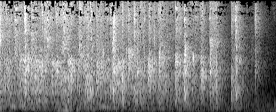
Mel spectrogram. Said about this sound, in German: will jetzt bei jeder Folge so geklatscht kriegen. Das macht voll Spaß.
